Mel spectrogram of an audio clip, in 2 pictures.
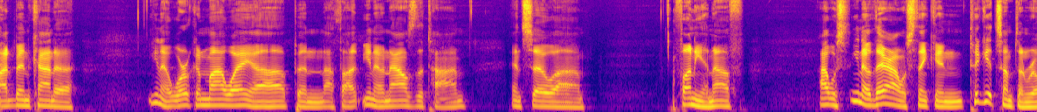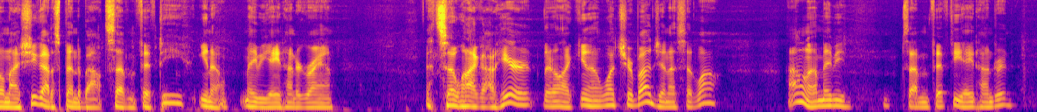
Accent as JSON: {"language": "English", "region": "West Tennessee", "country": "United States", "accent": "Southern twang", "said": "he's not from West Tennessee, so he doesn't quite have the same Southern twang"}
